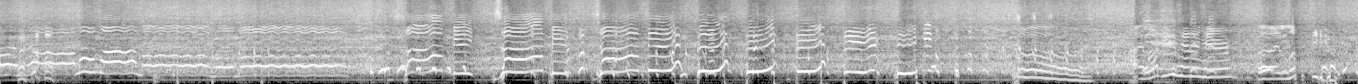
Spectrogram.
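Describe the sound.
A hair dryer blows steadily as a constant airy roar with a low hum while someone dries their hair, and people talk over it.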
